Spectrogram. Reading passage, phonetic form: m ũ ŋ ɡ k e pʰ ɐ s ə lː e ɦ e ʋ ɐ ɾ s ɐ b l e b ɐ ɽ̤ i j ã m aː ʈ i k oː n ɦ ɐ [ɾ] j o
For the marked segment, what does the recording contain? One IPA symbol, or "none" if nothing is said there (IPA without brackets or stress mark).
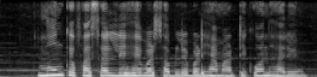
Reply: ɾ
